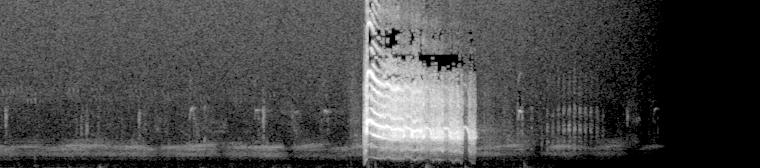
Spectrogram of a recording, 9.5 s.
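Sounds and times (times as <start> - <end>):
red-tailed hawk giving a hoarse raspy scream: 4.6 - 6.0.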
